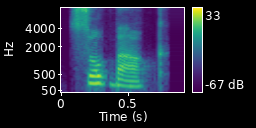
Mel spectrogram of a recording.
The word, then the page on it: soapbark: Indian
